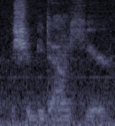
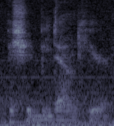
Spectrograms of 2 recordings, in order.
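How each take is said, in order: Both takes have the same delivery.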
